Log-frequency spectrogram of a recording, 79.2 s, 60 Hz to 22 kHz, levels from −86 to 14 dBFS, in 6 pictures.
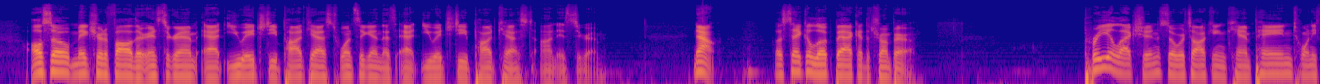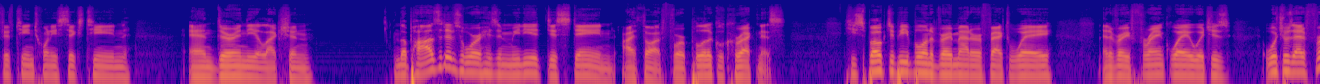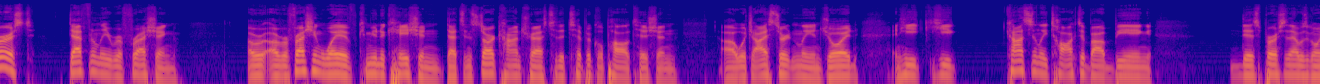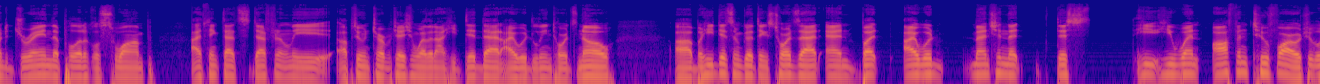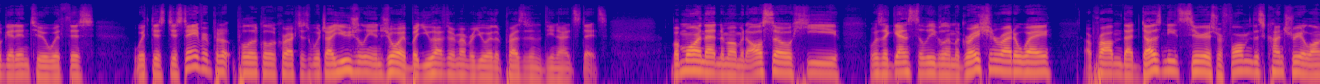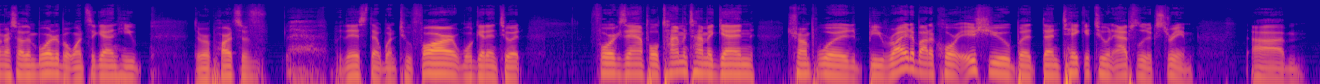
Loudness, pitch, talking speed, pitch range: -25 LUFS, 110 Hz, 185 wpm, 100-125 Hz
